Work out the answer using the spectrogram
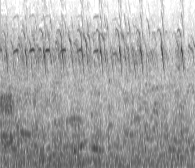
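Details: Baby chicks chirping happily, shown in bright colours: thin, high peeps sliding downward, tumbling quickly over one another, with several louder individual peeps standing out near the end above a low murmur.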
